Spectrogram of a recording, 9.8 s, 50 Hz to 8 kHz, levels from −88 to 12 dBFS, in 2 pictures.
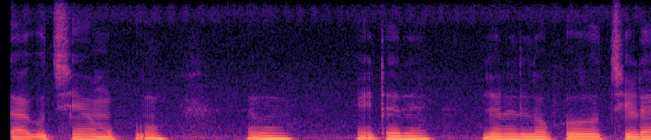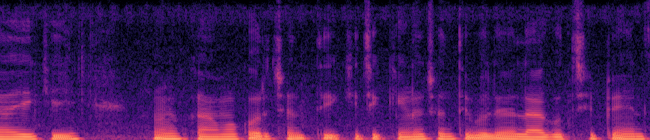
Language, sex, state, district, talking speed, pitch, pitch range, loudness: Odia, male, Odisha, Malkangiri, 100 wpm, 135 Hz, 125-150 Hz, -14 LUFS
